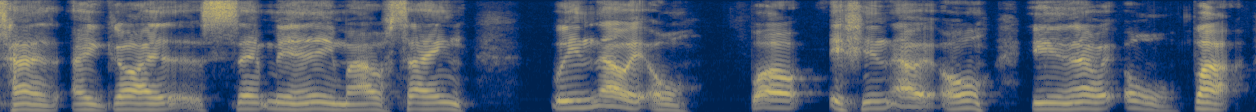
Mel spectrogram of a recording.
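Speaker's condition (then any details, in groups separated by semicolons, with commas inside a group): ALS; speech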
